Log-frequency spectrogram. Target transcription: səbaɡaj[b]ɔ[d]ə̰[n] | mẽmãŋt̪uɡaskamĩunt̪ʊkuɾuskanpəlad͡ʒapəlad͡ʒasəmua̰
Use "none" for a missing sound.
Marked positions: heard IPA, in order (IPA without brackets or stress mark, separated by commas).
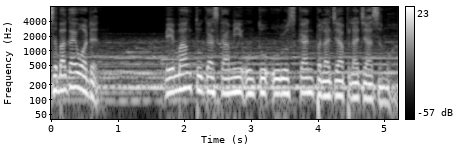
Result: w, d, n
